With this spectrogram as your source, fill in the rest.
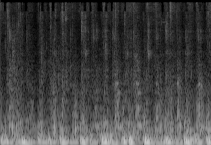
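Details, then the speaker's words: Brastemp/Consul top-load washer during spin: hollow, rapid plastic rattling with dull low thuds from a cracked, broken motor guard, easily mistaken for a mechanical or transmission fault. "e você não sabe da onde é que tá vindo o barulho Às vezes você pode achar que é a mecânica Você pode achar que é o conjunto do c e não é é a proteção do motor"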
